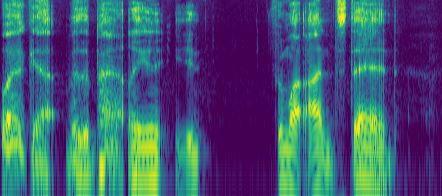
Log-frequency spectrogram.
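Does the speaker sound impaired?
Yes: cerebral palsy; second COVID vaccine dose.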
